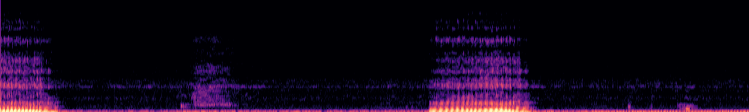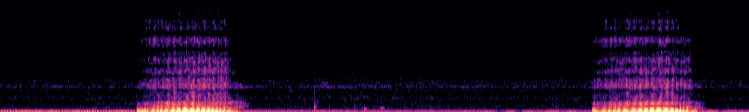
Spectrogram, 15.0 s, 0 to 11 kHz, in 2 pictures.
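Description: Loud, deep voiced snores about every four to five seconds, roughly 13 a minute, with faint room hum between them: ordinary snoring.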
